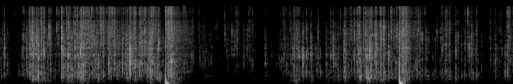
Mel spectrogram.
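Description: Long red-painted nails and fingertips pinch, tear open and crinkle the clear plastic cellophane wrapper of a small Duru lavender soap bar, with the soap still inside. Dense, bright crackling rustles build and ease in waves, with a few sharper snaps standing out near the middle and the end.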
